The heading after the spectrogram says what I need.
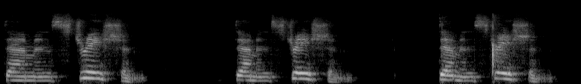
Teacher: I have to reduce it it has to become mun not monde · now every other syllable is important so what happens to de de gets secondary stress it's going to get some stress but not as much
